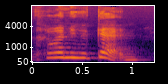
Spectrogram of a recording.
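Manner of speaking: high, loud, slow exclamation of disbelief; mother's reproach. A narrator's reading. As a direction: draw it out as a scandalised mother. Mother scolds child on chair.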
